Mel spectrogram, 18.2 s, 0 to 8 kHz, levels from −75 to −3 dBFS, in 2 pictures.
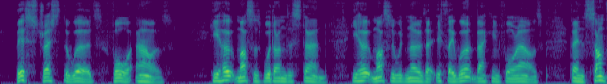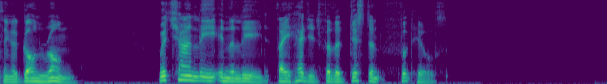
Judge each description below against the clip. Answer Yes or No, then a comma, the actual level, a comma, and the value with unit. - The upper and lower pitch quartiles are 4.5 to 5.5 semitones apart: No, average, 3.4 semitones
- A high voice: No, low, 110 Hz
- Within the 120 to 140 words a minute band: Yes, slow, 135 wpm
